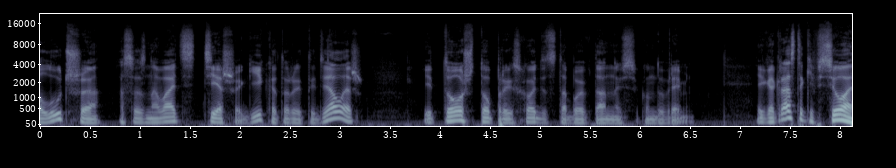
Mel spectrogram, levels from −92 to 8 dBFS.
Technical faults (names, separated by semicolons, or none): none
